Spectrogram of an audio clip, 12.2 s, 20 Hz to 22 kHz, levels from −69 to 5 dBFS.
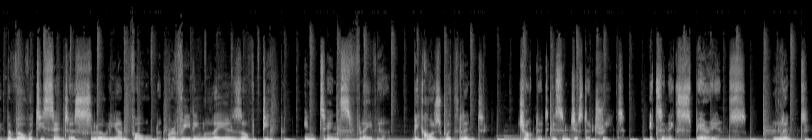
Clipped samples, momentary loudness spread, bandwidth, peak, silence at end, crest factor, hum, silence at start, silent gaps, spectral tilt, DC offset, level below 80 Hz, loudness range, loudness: under 0.1%; 9 LU; 18 kHz; 0 dBFS; 0 s; 12 dB; none; 0 s; none; -5 dB/octave; under 0.1%; -22 dBFS; 4 LU; -14 LUFS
